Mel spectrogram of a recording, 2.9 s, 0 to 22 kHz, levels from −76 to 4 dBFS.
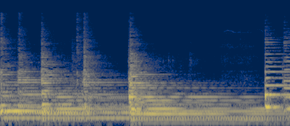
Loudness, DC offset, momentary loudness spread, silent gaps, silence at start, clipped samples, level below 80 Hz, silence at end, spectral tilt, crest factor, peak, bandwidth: -17 LUFS; under 0.1%; 9 LU; none; 0 s; under 0.1%; -42 dBFS; 0 s; -6.5 dB/octave; 16 dB; 0 dBFS; 13.5 kHz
